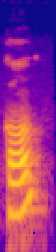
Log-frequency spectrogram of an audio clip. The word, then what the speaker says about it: comb: Then we have MB, where B is silent, as in bomb, comb, tomb.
